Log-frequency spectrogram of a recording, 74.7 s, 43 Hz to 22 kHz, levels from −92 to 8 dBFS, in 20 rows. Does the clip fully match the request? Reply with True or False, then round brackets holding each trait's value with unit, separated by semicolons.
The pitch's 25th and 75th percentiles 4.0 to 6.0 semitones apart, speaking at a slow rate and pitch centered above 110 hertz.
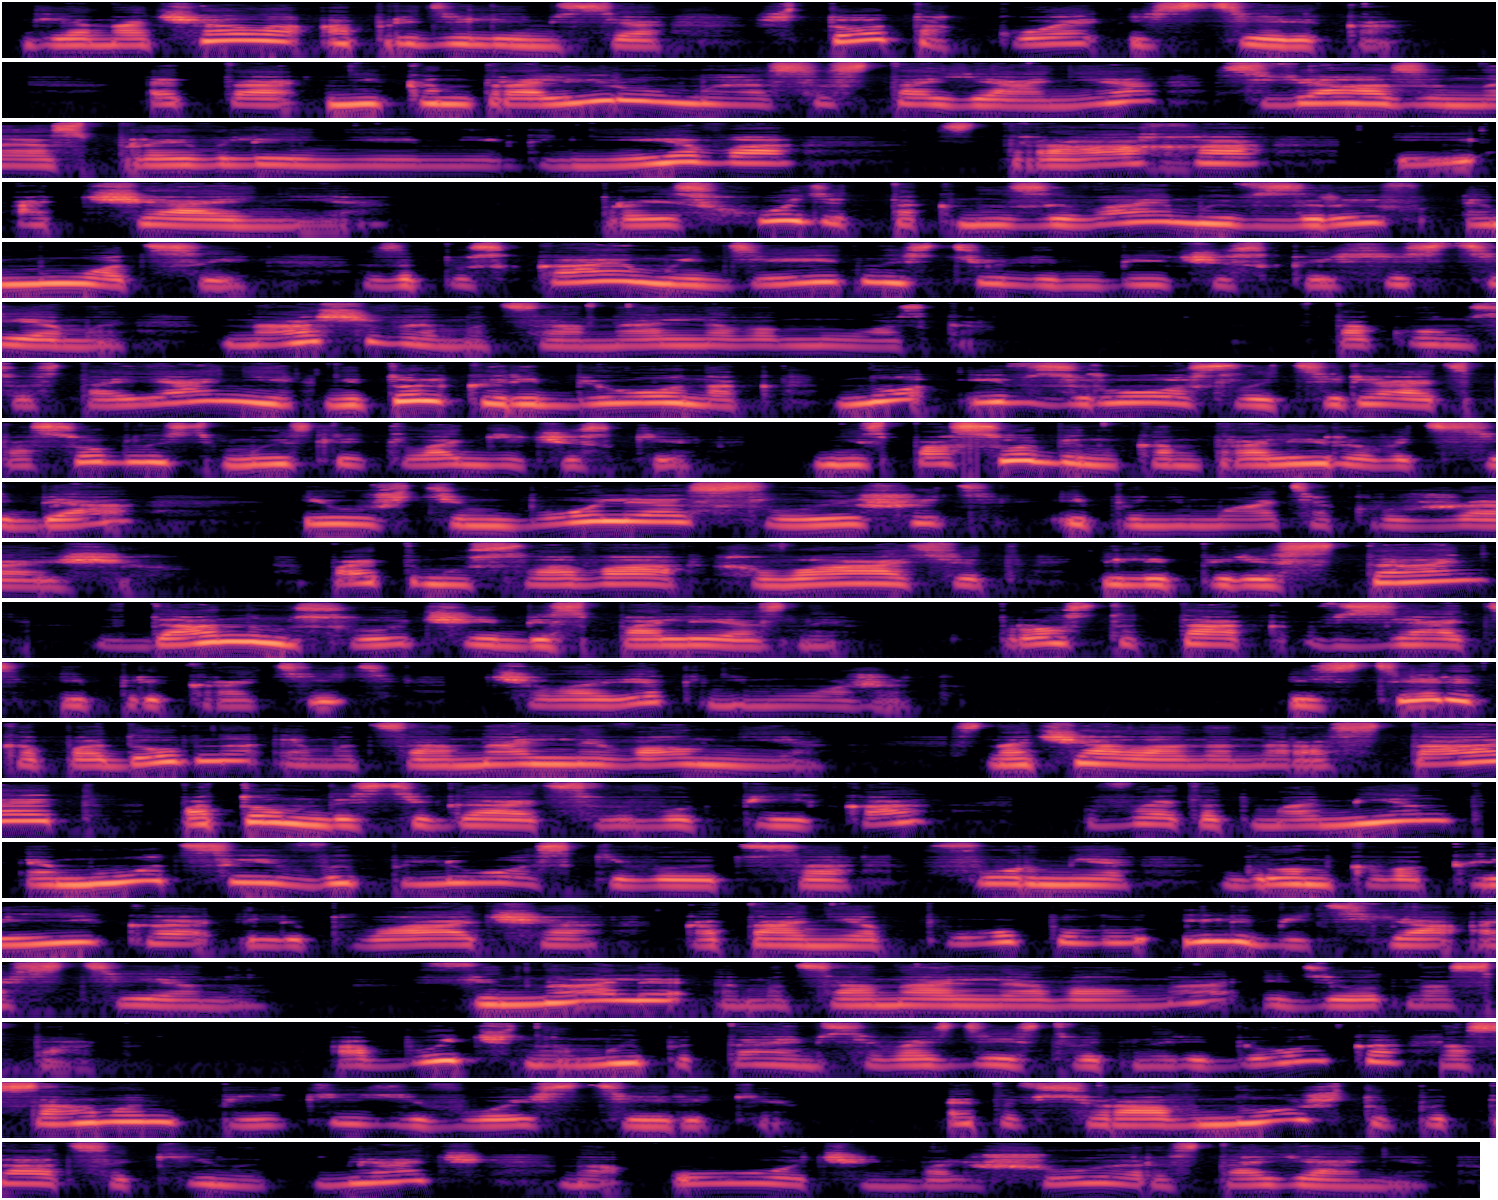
True (4.6 semitones; 105 wpm; 190 Hz)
